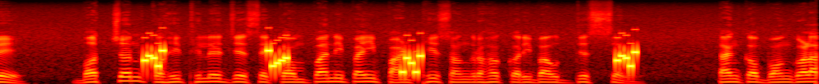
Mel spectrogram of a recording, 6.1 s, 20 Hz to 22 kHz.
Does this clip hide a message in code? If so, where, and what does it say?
Yes: five-tone selective call (EIA) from 1.1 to 4.8 s, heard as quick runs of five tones, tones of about 30 ms, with speech in Odia. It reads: 46529 92345 05306 46528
